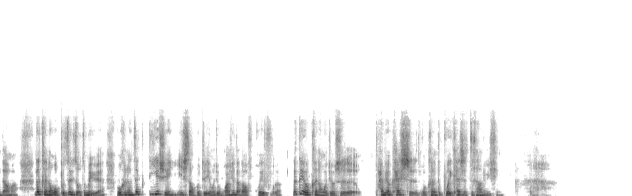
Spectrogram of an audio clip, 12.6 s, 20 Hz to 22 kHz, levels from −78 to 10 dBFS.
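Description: No dropouts, clipping, glitches or other technical faults are audible anywhere in the recording.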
